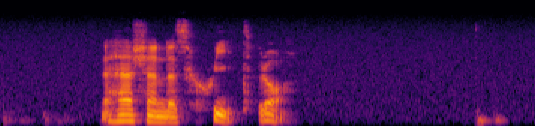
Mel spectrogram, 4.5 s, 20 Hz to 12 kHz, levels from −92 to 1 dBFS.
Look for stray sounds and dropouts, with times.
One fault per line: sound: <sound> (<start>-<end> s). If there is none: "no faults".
no faults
